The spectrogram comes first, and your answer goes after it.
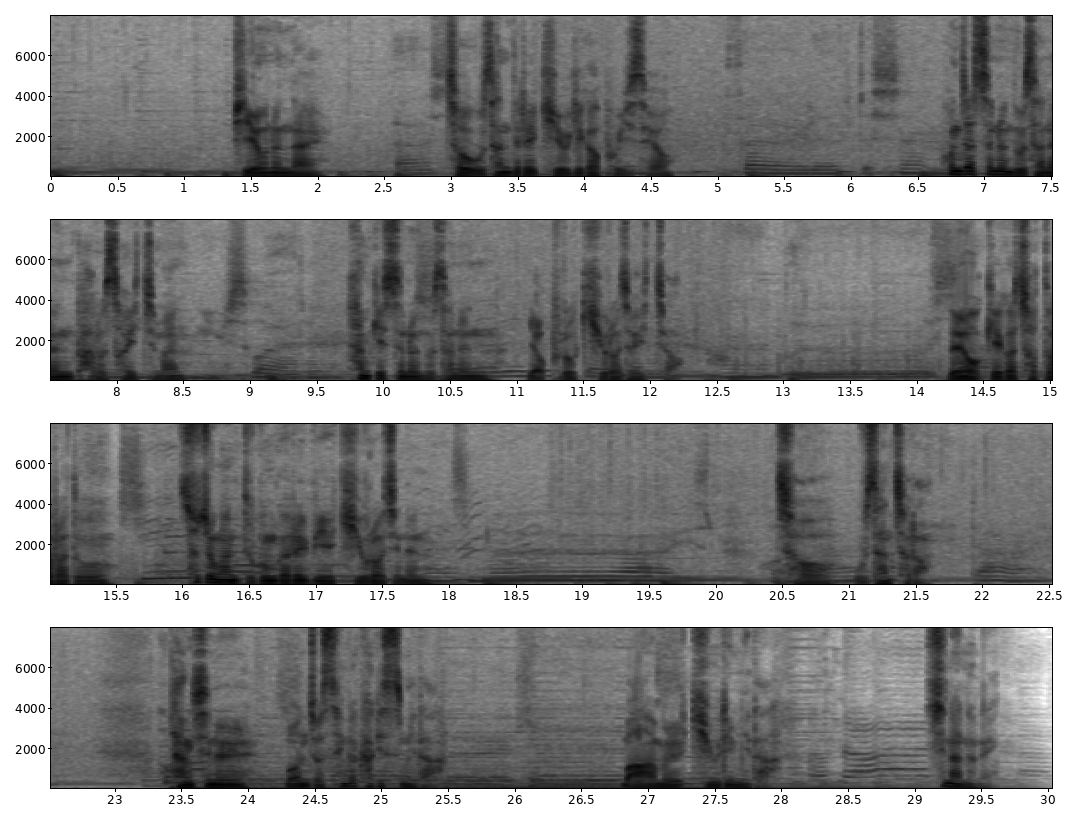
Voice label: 광고 자연스러운 포근한 친절한; 신한은행

